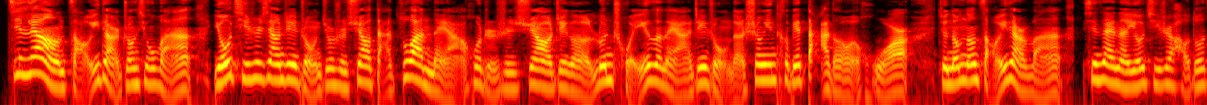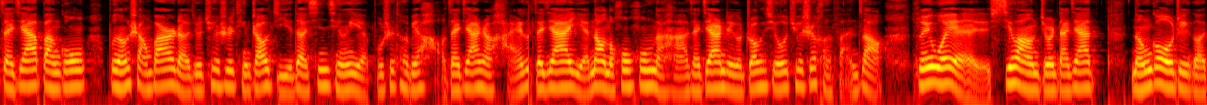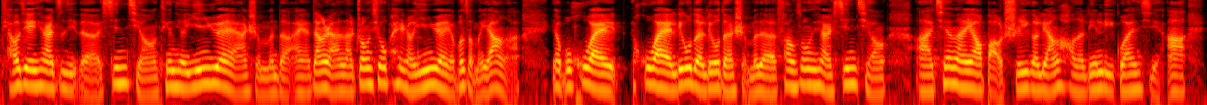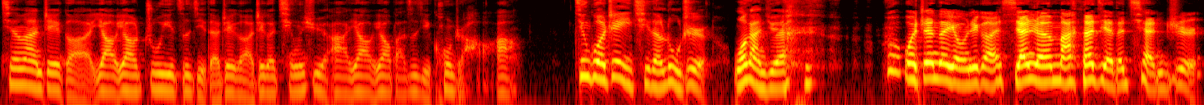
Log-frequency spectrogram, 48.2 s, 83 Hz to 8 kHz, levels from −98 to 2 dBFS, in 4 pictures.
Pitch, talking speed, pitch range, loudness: 185 Hz, 310 characters per minute, 160-210 Hz, -29 LUFS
